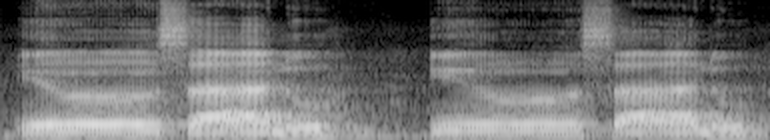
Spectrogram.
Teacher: یہاں پر نون ساکن کے بعد سین حروف اخفا میں سے آ گیا ہے تو یہاں اخفا کا قاعدہ لگ رہا ہے اور نون ساکن میں غنہ ہوگا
